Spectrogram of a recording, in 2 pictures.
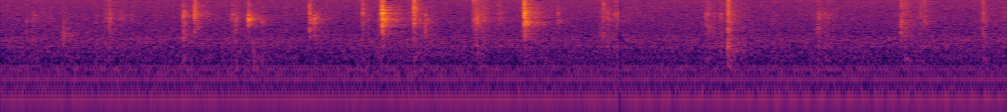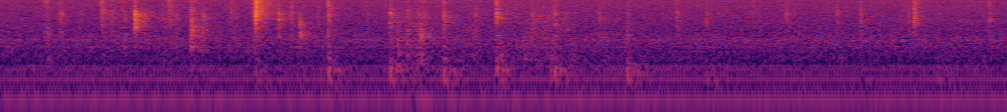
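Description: Fingertips rubbing and pressing glued-on tire lettering into a tire's rubber sidewall: light, irregular ticks and scuffs, thickest in the first few seconds and thinning out near the end.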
